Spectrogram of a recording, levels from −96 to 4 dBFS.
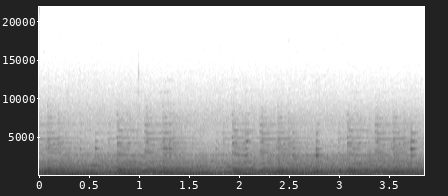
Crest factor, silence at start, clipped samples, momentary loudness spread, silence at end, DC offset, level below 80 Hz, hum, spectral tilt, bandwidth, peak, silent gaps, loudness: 12 dB; 0 s; under 0.1%; 2 LU; 0 s; under 0.1%; -52 dBFS; none; -6 dB/octave; 9.4 kHz; -14 dBFS; none; -28 LUFS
